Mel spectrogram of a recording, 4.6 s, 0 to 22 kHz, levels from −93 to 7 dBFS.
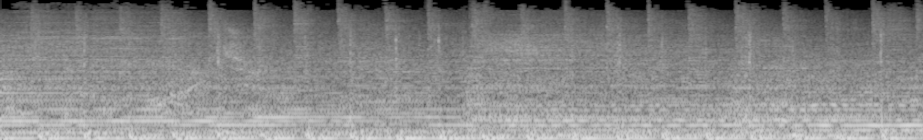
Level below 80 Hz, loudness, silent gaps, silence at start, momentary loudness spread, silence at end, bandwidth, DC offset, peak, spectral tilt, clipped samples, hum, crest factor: -14 dBFS; -12 LUFS; none; 0 s; 2 LU; 0 s; 19.5 kHz; under 0.1%; 0 dBFS; -5 dB/octave; under 0.1%; none; 10 dB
